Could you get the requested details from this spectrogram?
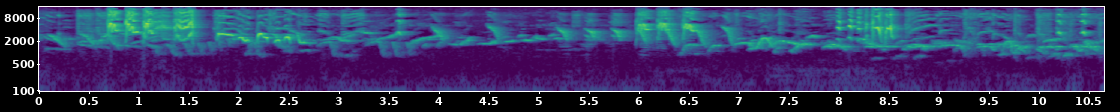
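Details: Oriental magpie-robin (kacer) as a cage bird, singing a long, fill-rich training song: rapid twittering notes, fast repeated chips and harsh high buzzes mixed with clear whistles, about 158 elements per minute.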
